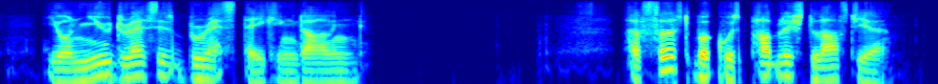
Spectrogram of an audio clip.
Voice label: male mirror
